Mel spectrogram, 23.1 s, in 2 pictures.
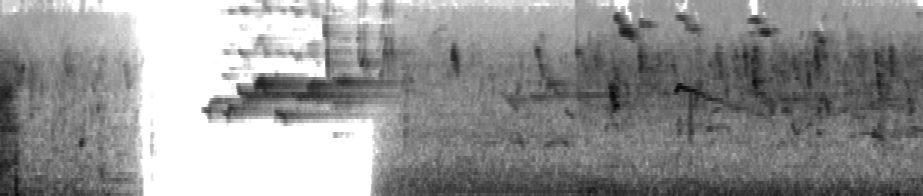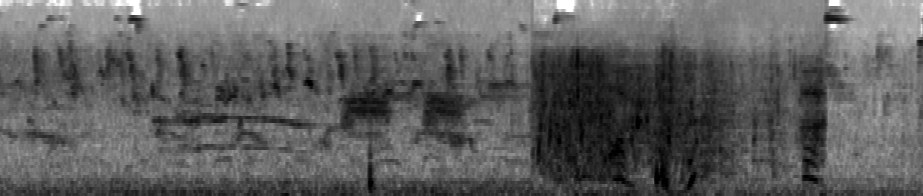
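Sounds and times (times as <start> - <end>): birds chirping: 2.6 - 23.0
low outdoor background noise: 4.8 - 23.0.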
